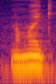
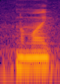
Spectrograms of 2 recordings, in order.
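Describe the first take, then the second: No difference in how they are said.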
